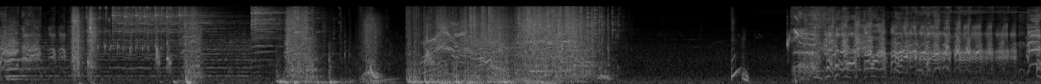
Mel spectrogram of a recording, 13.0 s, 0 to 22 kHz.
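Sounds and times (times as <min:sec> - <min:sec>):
metal car parts crashing: 0:03.2 - 0:04.5, 0:05.1 - 0:07.9.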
